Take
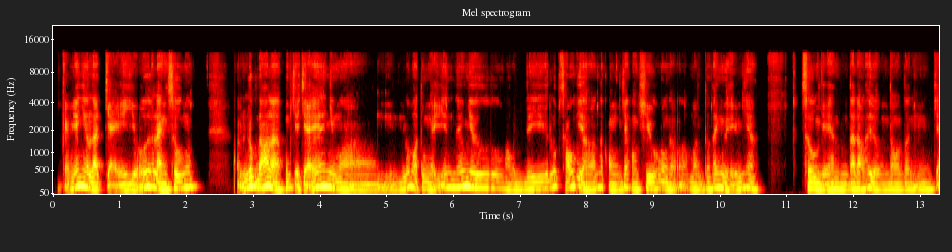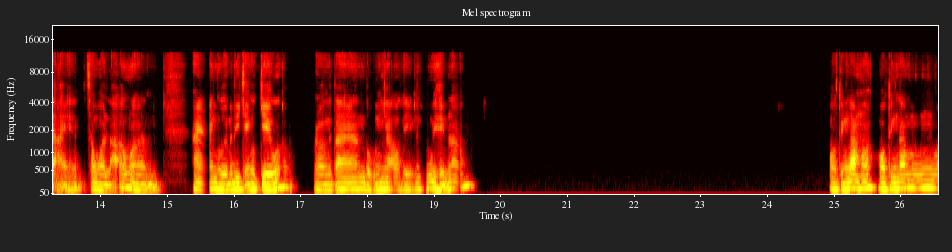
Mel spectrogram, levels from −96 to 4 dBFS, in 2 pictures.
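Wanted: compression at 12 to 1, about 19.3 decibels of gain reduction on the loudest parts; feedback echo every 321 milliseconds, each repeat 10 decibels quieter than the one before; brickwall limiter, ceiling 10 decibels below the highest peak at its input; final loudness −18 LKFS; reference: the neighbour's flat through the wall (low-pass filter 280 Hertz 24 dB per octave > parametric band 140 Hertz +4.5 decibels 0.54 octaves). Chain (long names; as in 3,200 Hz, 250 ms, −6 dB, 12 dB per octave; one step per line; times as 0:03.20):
downward compressor 12 to 1, threshold −33 dBFS
brickwall limiter −28.5 dBFS
low-pass filter 280 Hz 24 dB per octave
parametric band 140 Hz +4.5 dB 0.54 octaves
repeating echo 321 ms, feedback 32%, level −10 dB
level +19.5 dB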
